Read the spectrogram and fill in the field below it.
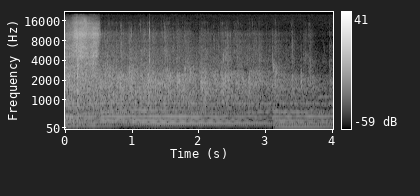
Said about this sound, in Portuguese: Vamos aplaudir o Senhor pelo nosso cabeludo presbítero.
